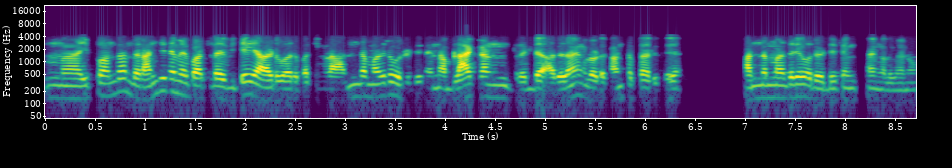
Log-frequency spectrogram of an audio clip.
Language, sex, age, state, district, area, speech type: Tamil, male, 18-30, Tamil Nadu, Pudukkottai, rural, conversation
